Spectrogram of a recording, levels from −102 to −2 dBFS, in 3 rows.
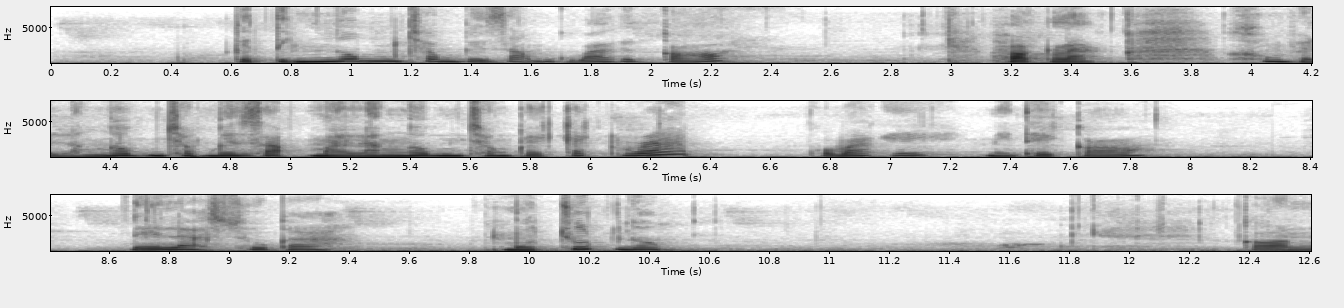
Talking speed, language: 185 wpm, Vietnamese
